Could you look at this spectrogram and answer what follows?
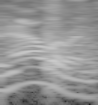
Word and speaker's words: Holleran: It's spelled with an O, but it's pronounced with an A. Sue Halloran on lane 3, Jenna Ward on lane 4.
